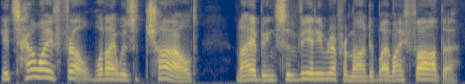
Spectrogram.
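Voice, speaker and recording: A man doing a high, sulky male toad. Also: expressive, brisk, gravelly, darkish tone, no echo, studio quality. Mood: plaintive. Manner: sulky, wounded, plaintive. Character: self-pitying, touchy male toad, proud.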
